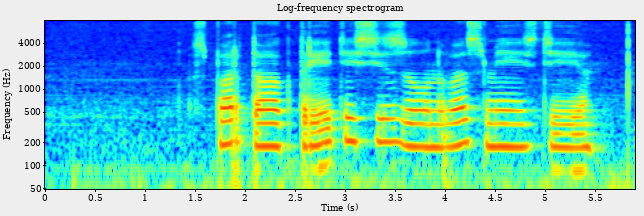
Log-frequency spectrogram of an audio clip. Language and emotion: Russian, sad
